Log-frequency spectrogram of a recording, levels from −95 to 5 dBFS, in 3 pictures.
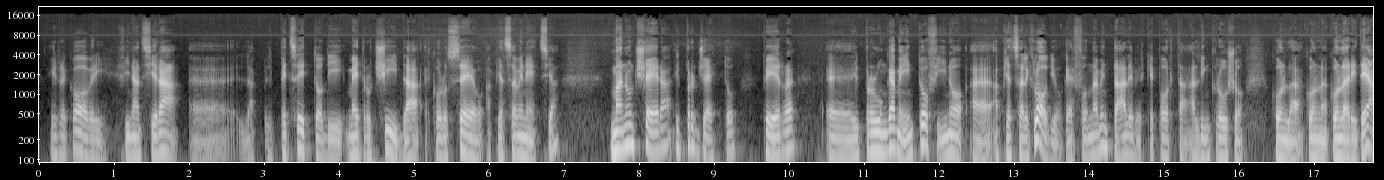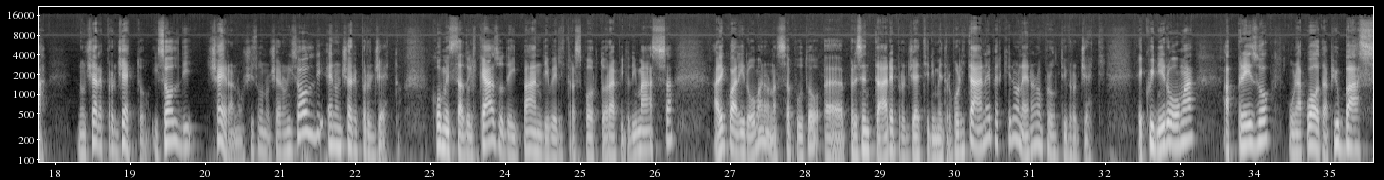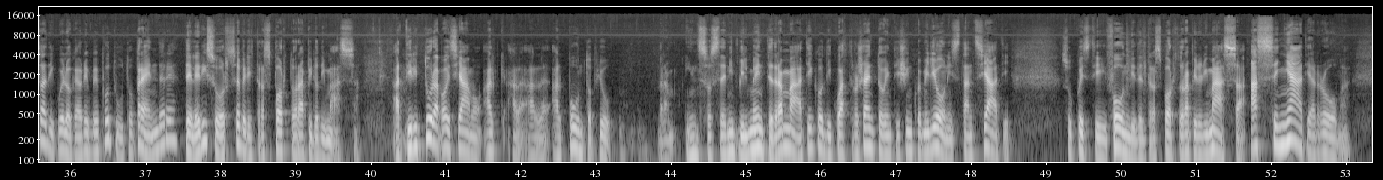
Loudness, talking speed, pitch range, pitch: -18 LUFS, 155 wpm, 105-145 Hz, 120 Hz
